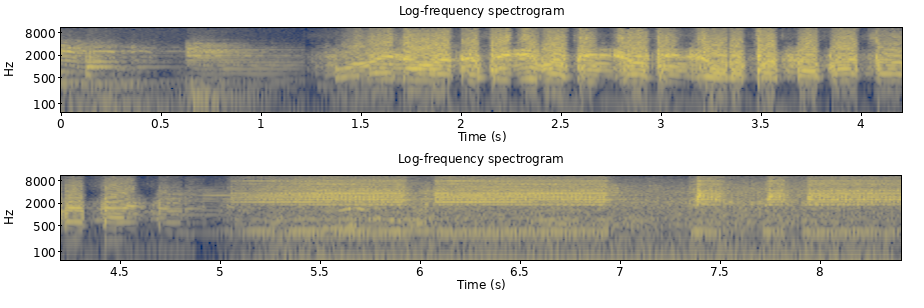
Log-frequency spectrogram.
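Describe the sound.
Car horns honk in traffic: a quick run of many short toots, then a long, steady blare of horn tone with a few brief toots near the end.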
